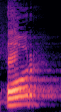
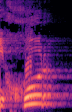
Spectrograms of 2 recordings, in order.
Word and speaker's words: Ωρ: Έτσι, Ορ ή Χούρ, ανάλογα με το πώς θα προφέρει κανένας το αντίστοιχο εβραϊκό όνομα.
